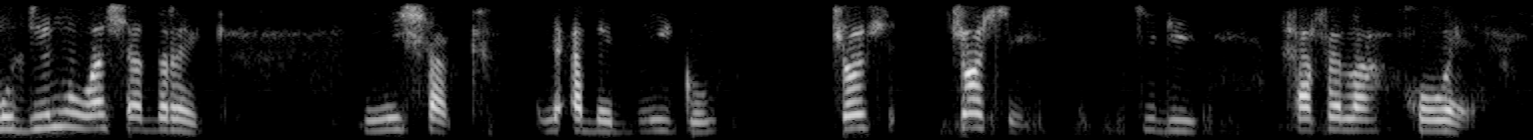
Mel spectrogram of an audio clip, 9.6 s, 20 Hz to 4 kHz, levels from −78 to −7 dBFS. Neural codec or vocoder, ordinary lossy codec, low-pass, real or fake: none; none; 3.6 kHz; real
